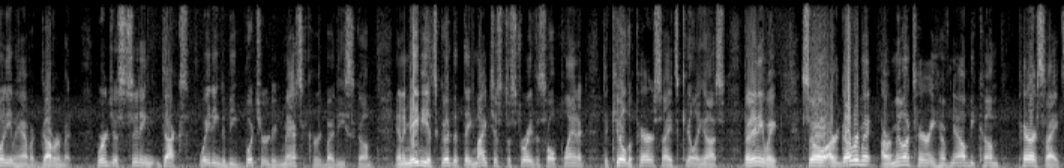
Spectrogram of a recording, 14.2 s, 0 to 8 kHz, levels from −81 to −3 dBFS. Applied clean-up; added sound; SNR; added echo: none; none; none; none.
